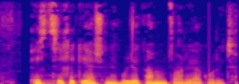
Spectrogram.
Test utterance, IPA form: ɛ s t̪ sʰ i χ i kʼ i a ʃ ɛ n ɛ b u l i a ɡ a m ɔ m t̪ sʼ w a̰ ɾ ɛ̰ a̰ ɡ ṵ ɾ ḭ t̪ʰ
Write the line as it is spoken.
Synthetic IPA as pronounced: ɛ s t̪ sʰ i χ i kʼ i a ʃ ɛ n ɛ b u l i a ɡ a m ɔ m t̪ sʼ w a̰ ɾ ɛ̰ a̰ ɡ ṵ ɾ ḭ t̪ʰ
